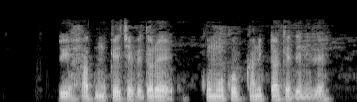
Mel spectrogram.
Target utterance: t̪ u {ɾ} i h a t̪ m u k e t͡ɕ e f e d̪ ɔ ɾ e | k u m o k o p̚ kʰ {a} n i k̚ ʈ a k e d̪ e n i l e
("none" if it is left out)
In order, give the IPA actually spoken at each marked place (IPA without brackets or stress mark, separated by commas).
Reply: none, a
